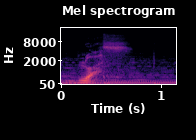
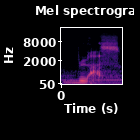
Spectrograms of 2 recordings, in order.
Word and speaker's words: Bloise: Bueno, es curioso escuchar la pronunciación del apellido, el apellido Bloise, quizás de origen francés. Hace 200 años probablemente en Francia le decían Blois, pero nuestra familia migra a toda Italia y en Italia es un apellido bastante común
